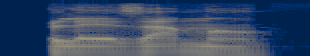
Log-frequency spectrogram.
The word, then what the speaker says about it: plaisamment: D, plaisant, plaisamment. Et E, excellent, excellemment. Toute cette colonne se prononce amant, excellemment.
